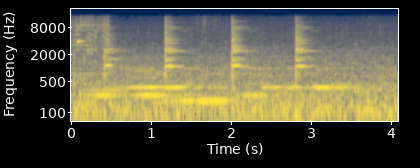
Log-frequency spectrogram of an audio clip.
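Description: Heavy armoured footsteps clank on stone.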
